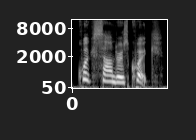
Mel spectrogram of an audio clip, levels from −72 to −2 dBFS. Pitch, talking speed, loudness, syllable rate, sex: 265 Hz, 150 wpm, -17 LUFS, 3.9 syllables/s, female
